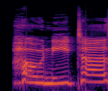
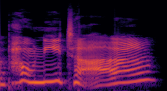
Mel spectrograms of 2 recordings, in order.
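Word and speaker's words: Ponyta: I like Ponita spelled like Bonita and it's just like got big cute eyes. Yeah. Ponyita.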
